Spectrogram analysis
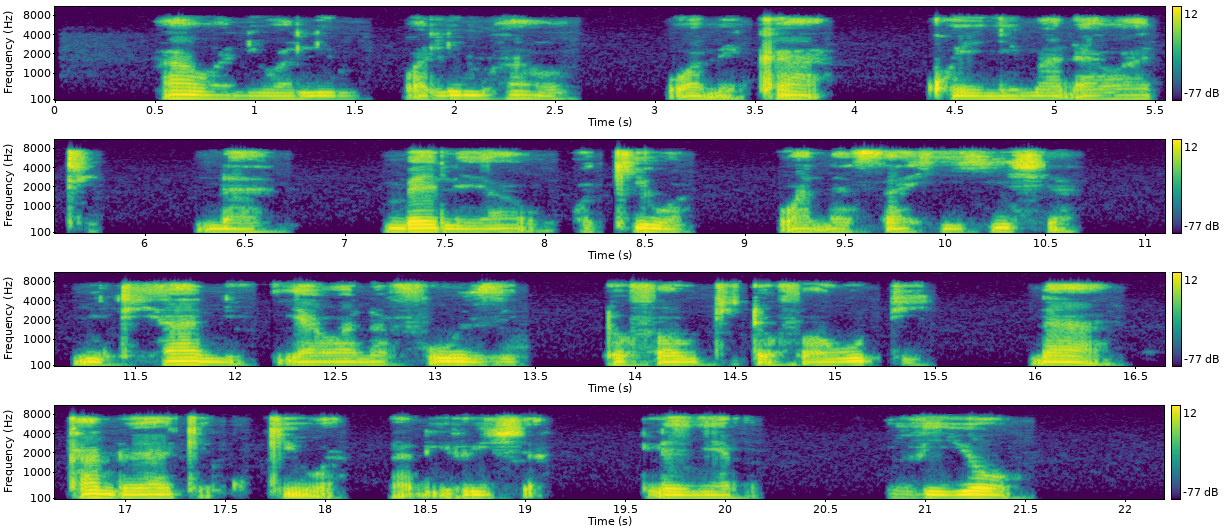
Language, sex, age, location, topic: Swahili, male, 18-24, Nairobi, education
